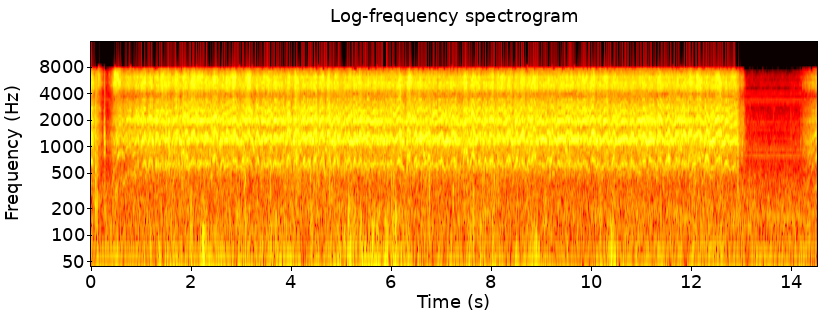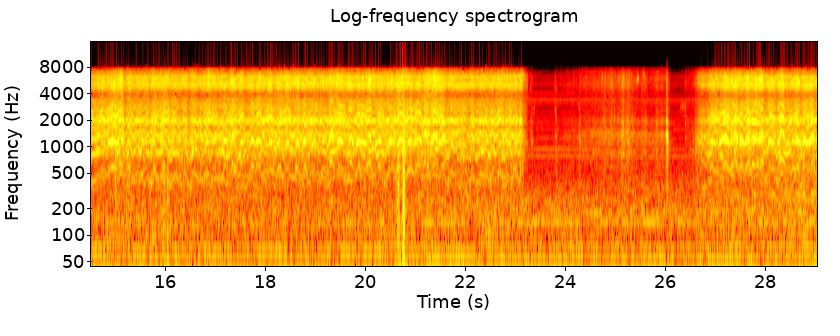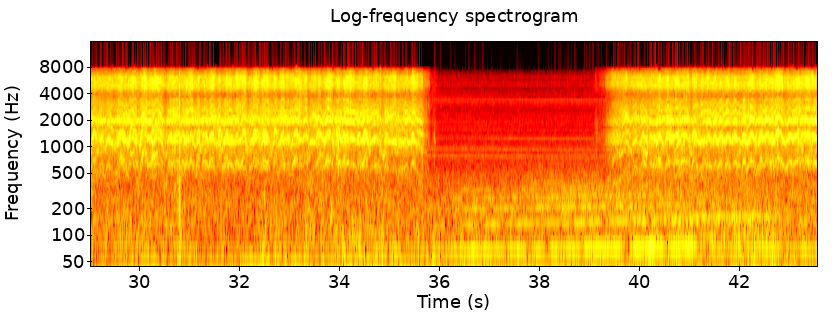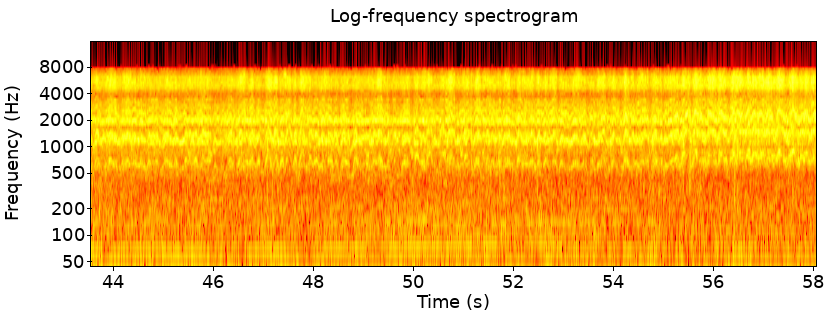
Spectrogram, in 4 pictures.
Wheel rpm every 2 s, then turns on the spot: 120, 160, 160, 160, 170, 160, 70, 100, 120, 130, 130, 70, 20, 100, 150, 160, 150, 140, 0, 30, 150, 170, 160, 160, 150, 160, 160, 170, 200.
24-26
